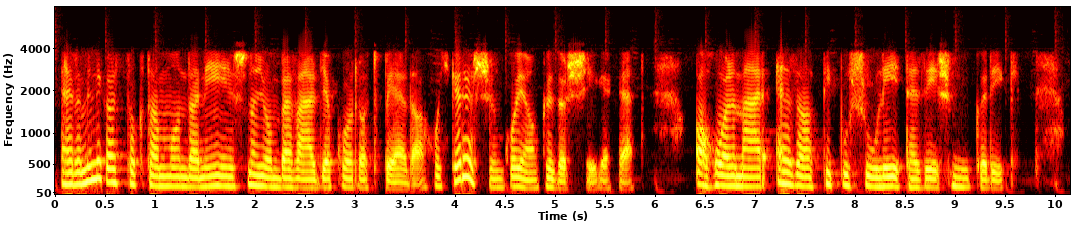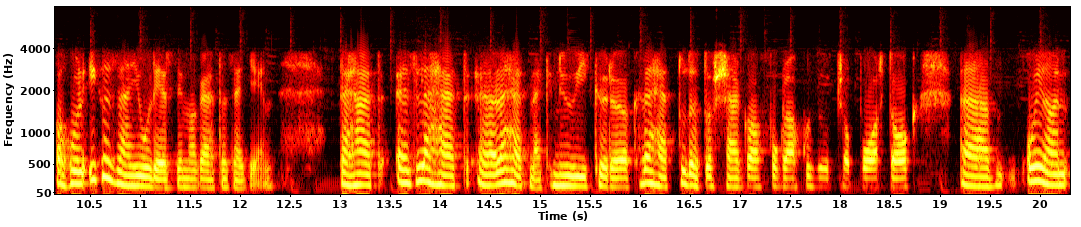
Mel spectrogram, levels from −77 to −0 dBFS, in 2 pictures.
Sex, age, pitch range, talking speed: female, 50-69, 140-175 Hz, 110 wpm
